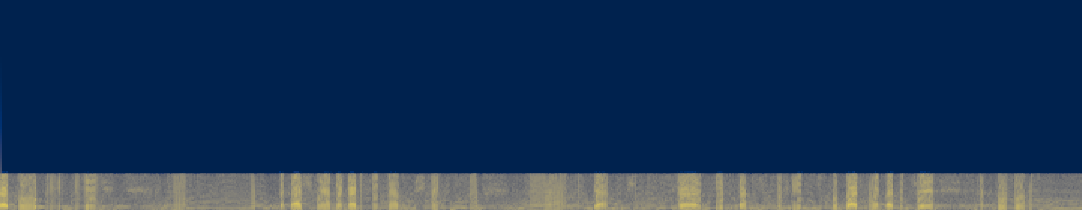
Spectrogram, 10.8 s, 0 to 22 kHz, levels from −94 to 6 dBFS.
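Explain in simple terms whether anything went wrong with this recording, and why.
Something went wrong for the whole clip: a case of mu-law and A-law mixed up. The speech was stored in ordinary telephone mu-law format but played back as A-law, so loudness steps are scrambled, making the speech harsh and distorted, and the pauses hiss instead of going quiet.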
